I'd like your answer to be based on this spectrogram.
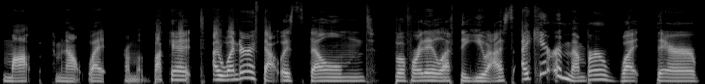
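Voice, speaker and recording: Chatty woman podcast host, gravelly. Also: fairly low pitch, animated, normal speed, a bit bright, dry recording, studio quality. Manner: chatty, laughs often, overanalyzing. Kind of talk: casual chat recapping a reality show. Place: home.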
